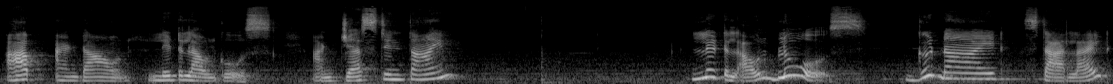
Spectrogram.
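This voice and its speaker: A woman reads a bedtime picture book to children very slowly, stretching her phrases with care. Her pitch sits in a middle range and swings with lots of melody. A faint noise sits behind her voice. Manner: expressive, deliberate storytelling with drawn-out phrases. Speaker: children's story reader. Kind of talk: read-aloud bedtime picture book narration for kids.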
